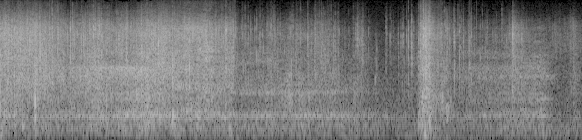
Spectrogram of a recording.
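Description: Crinkling rustle of packaging being handled, loudest for the first couple of seconds and then fading, with a single sharp tap a little after three seconds in.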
